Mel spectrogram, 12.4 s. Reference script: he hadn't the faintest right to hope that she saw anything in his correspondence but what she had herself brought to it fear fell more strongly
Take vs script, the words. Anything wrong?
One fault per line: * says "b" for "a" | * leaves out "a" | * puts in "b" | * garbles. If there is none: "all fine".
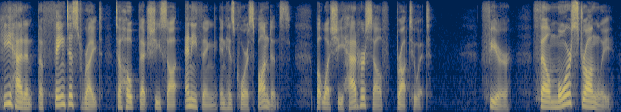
all fine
